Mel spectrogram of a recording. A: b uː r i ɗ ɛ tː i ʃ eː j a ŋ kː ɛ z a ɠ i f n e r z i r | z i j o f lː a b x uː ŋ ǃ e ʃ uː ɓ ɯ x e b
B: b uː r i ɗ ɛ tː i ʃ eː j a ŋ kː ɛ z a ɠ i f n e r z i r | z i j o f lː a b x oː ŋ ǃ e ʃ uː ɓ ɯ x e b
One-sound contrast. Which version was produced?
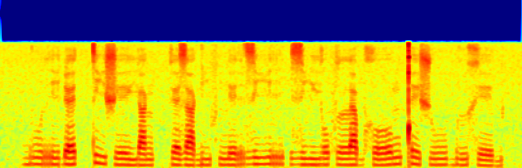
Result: B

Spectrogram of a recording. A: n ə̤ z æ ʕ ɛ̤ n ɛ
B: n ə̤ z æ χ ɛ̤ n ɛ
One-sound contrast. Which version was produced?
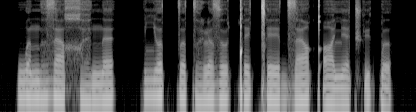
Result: B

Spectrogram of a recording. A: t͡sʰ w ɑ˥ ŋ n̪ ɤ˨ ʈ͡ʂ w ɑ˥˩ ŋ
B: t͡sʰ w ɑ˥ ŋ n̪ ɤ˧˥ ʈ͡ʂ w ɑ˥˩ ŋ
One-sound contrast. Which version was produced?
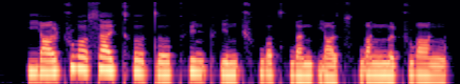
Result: B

